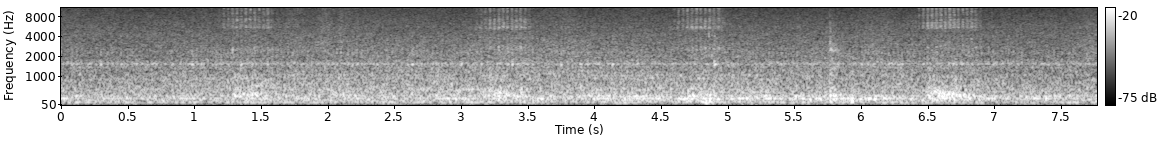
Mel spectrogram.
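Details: Happy senior cat Heidi, aged 14, purring through a massage and reiki session in February 2021; low continuous rumble with airy breath bursts about every one and a half seconds in a quiet room.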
